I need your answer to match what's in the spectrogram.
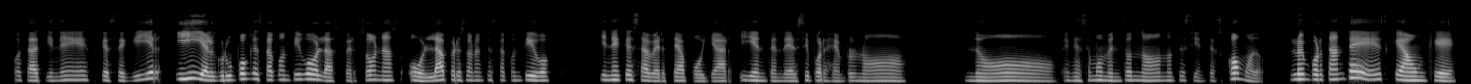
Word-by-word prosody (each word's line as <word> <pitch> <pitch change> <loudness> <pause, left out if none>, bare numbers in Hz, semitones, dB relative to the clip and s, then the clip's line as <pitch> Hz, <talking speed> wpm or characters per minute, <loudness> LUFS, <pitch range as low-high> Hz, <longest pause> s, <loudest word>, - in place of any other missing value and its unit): O 200 - -9
sea, 180 -1 0
tienes 200 +4 -5
que 190 - -2
seguir, 200 - -1
y 255 0 +6
el 195 -3 +5
grupo 200 +6 +3
que 255 - -4
está 210 -4 -1
contigo, 235 +3 +2
o - - +7
las 170 -4 -2
personas, 200 +3 -4
o 185 -3 +1
la 190 +5 +5
persona 195 -2 -6
que 205 - -15
está 195 -1 -13
contigo 190 -1 0 0.4
tiene 215 0 0
que 220 -1 -2
saberte 175 -3 -2
apoyar 160 -1 -3
y 195 -1 -2
entender 165 -3 -3
si, 195 +3 -7
por 185 -1 -2
ejemplo, 160 +1 -9
no 165 -1 -5 0.6
no, 170 -2 -1
en 185 -1 -13
ese 180 +2 -7
momento, 195 -1 -3
no 180 -1 -3
no 185 - -8
te 190 +1 -13
sientes 170 -1 -17
cómodo. 185 - +2 0.2
Lo 240 - +5
importante 240 +2 +4
es 245 - -6
que 220 - +2
aunque 180 -4 +4
190 Hz, 180 wpm, -26 LUFS, 170-210 Hz, 0.6 s, o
